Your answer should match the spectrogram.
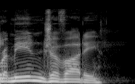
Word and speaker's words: Ramin Djawadi: The HBO fantasy series scored its very first Grammy nomination for composer Ramin Djawadi. Did I say that right? – Ramin Djawadi.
